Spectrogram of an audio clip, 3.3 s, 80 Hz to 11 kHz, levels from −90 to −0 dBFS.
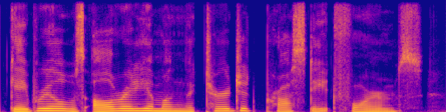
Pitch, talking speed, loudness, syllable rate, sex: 200 Hz, 145 wpm, -16 LUFS, 4.9 syllables/s, female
